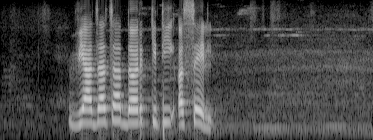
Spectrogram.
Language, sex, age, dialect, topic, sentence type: Marathi, female, 31-35, Standard Marathi, banking, question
